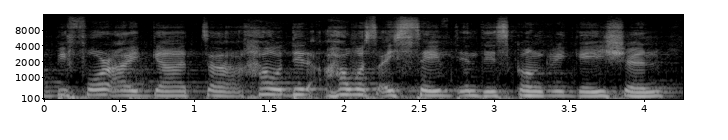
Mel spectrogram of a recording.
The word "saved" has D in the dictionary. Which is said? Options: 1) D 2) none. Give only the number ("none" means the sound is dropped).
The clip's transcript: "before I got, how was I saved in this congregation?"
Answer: 1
